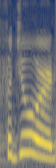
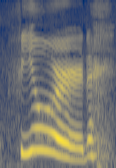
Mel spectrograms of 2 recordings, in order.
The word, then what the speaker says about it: fjord: and number 12 it's not a fedora it's a fjord number 13 it's not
